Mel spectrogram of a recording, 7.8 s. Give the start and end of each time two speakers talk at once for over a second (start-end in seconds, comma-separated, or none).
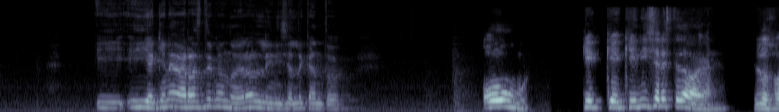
none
